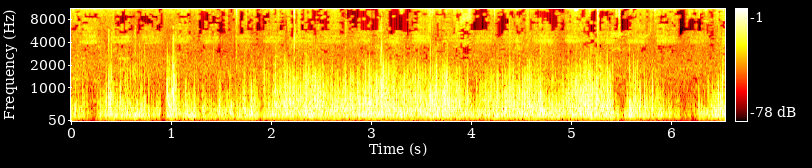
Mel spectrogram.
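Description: Wind buffeting the microphone in a loud, dense rush that holds through most of the stretch and eases near the end.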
